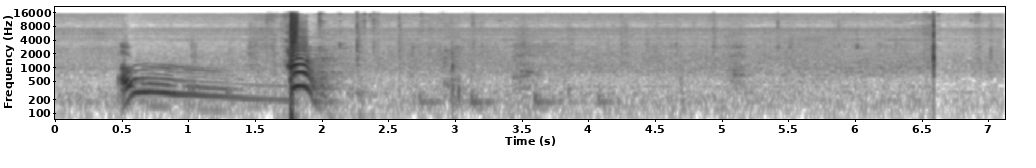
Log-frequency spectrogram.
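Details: Old hound Rookie, urged on by a man's voice asking about danger, lets out one drawn-out howl that slides slightly downward for about a second, then a sharp short bark-like yelp; quiet indoors afterward.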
